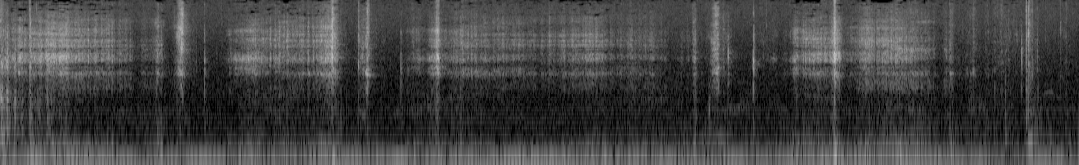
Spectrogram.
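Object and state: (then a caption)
Dry soap bar being shaved. A utility knife shaves curls off a solid rectangular bar of dry blue soap. The scraping is steady and dry, with bright crunchy texture and repeated short sharp clicks as the blade bites in.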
